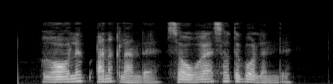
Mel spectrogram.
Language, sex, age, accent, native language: Uzbek, male, 12-17, Qashqadaryo, Uzbek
